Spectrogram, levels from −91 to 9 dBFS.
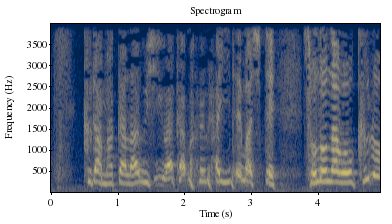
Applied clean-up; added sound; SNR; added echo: none; none; none; none.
